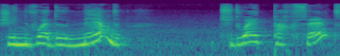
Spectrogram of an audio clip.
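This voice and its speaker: Her voice is fairly high and somewhat breathy, and this woman uses ordinary pitch variation. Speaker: life coach. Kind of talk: spiritual coaching video monologue. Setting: video recorded to camera.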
